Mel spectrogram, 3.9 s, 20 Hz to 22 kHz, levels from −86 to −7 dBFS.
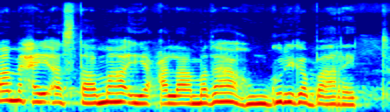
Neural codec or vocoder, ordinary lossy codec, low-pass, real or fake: vocoder, 44.1 kHz, 128 mel bands every 512 samples, BigVGAN v2; none; 19.8 kHz; fake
